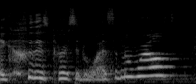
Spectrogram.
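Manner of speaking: voice welling with emotion. Talking to someone about their mother's passing, getting emotional. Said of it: "now I'm getting emotional".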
